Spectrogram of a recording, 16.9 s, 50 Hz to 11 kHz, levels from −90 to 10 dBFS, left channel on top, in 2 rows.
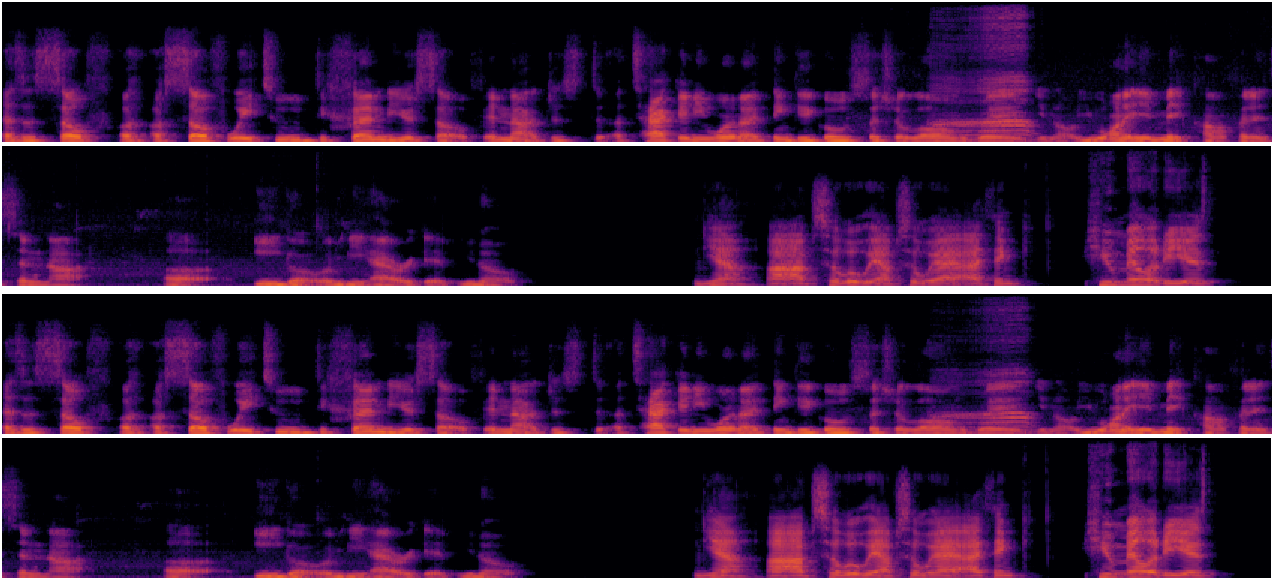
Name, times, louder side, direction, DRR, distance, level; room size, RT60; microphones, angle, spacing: voice 1, 0.0-9.0 9.5-9.9 10.2-11.9, left 1 dB, 10° left, 0.3 m, -31 dB
Fowl / Bird, 5.6-10.9, left 4 dB, 65° left, 1.1 m, -46 dB
voice 2, 13.1-15.2 15.7-16.5, right 3 dB, 20° right, 0.8 m, -32 dB
6.0 x 6.0 x 3.5 m
head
